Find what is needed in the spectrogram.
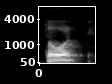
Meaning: swamp, bog, marsh
- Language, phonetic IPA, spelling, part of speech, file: Russian, [topʲ], топь, noun, Ru-топь.ogg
